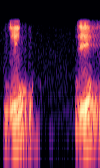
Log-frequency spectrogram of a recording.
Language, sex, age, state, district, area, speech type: Hindi, male, 18-30, Uttar Pradesh, Jaunpur, urban, conversation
